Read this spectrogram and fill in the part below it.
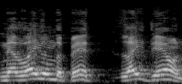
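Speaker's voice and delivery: plain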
